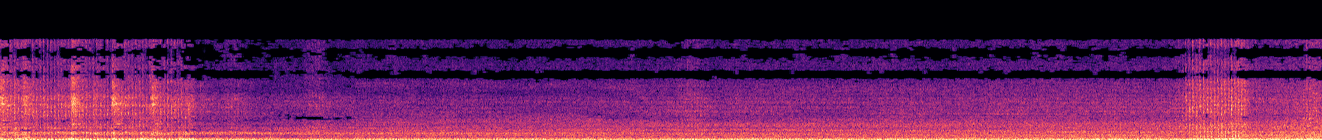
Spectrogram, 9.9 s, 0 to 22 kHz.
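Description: Swaraj 963 tractor's three-cylinder diesel engine running steadily at low speed as the tractor drives toward the microphone. It dips slightly after about a second and a half and swells briefly louder about nine seconds in.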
